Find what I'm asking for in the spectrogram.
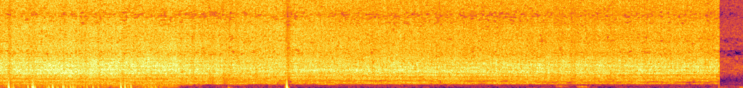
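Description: Spice paste dropped into hot oil left from frying pointed gourd, giving a loud, steady broadband sizzle and hiss that holds throughout, with a few clatters at the start and a sharp knock midway, then cuts off abruptly near the end.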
